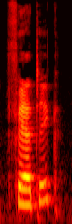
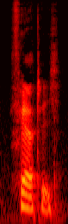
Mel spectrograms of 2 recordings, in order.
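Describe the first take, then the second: First: FERTIG with rising pitch, as a question. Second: FERTIG softly, falling at the end; confirming FERTIG. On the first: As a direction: ask "Fertig", voice lifting at the end. Question, then answered with same word. („Fertig“ fragend, mit steigender Stimme) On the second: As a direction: answer "Fertig" quietly, voice dropping. Answer echoing the question. („Fertig“ leise bestätigend, mit fallender Stimme) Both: A narrator's reading.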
